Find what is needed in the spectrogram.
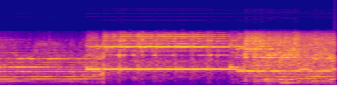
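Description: Guitar music being played, with a single high note held steady for about two seconds in the middle before the melody picks up again.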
